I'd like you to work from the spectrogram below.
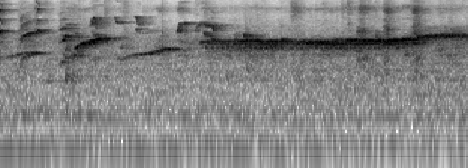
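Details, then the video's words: Singing at home, a canary gives a few quick rising whistled notes, then settles into a long, even, high rolling trill that lasts the rest of the phrase. "canary bird - canary singing - canary sounds - canary singing at home"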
